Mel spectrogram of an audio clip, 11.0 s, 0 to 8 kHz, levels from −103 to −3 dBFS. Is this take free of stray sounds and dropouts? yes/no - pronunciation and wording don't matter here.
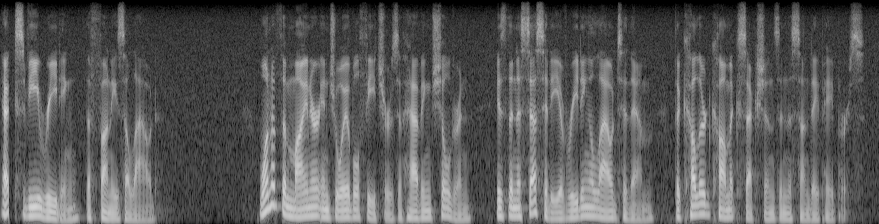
no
